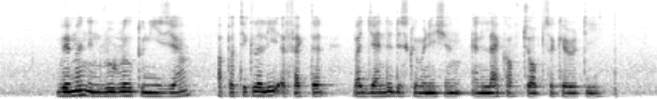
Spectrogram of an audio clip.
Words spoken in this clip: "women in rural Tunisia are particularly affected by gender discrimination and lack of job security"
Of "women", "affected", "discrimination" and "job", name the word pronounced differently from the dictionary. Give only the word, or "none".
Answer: none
